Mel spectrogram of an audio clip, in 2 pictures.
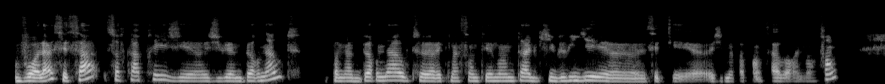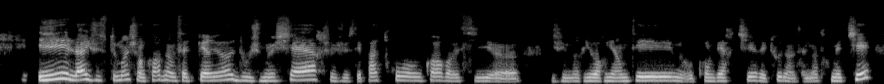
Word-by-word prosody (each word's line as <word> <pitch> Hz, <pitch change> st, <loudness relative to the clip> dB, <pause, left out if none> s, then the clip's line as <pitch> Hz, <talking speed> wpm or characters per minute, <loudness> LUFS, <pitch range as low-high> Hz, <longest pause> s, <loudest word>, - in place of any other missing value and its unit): Voilà 160 Hz, 0 st, +5 dB
c'est 170 Hz, -11 st, 0 dB
ça. 210 Hz, +6 st, +3 dB
Sauf 200 Hz, -1 st, -5 dB
qu'après 205 Hz, +2 st, -3 dB
j'ai, 160 Hz, -2 st, -4 dB
heu, 155 Hz, 0 st, -4 dB
j'ai 150 Hz, -1 st, -7 dB
eu 160 Hz, -, +1 dB
un 155 Hz, -, -1 dB
burn-out. 175 Hz, -, -2 dB, 0.3 s
Pendant 155 Hz, 0 st, -1 dB
le -, -, -2 dB
burn-out, 175 Hz, +2 st, 0 dB
heu, 160 Hz, -1 st, +4 dB
avec 155 Hz, +2 st, -2 dB
ma 155 Hz, -, -3 dB
santé 160 Hz, 0 st, -3 dB
mentale 165 Hz, 0 st, 0 dB
qui 155 Hz, +3 st, -4 dB
vrillait, 175 Hz, +1 st, +2 dB
heu, 140 Hz, -1 st, -2 dB
c'était, 75 Hz, -, -8 dB
heu, 75 Hz, 0 st, -5 dB
j'ai 145 Hz, -, -13 dB
même 150 Hz, 0 st, -6 dB
pas -, -, -11 dB
pensé 80 Hz, -, -10 dB
à -, -, -1 dB
avoir 75 Hz, 0 st, -5 dB
un 75 Hz, 0 st, -16 dB
enfant 235 Hz, -, -3 dB, 0.9 s
et 230 Hz, +8 st, +8 dB
là, 210 Hz, -1 st, +6 dB
justement, 200 Hz, 0 st, -3 dB
je -, -, -2 dB
suis 180 Hz, -, 0 dB
encore 185 Hz, +6 st, -2 dB
dans 195 Hz, -4 st, -1 dB
cette 170 Hz, -1 st, -2 dB
période 185 Hz, +4 st, +3 dB
où 175 Hz, -, -1 dB
je 165 Hz, 0 st, -4 dB
me 170 Hz, 0 st, 0 dB
cherche, 200 Hz, +2 st, +3 dB
je 155 Hz, -1 st, -8 dB
sais 150 Hz, +1 st, -6 dB
pas 180 Hz, +1 st, -2 dB
trop 185 Hz, -2 st, -2 dB
encore, 180 Hz, +1 st, -1 dB
heu, 155 Hz, -, -3 dB
si, 155 Hz, -1 st, -3 dB
heu, 270 Hz, -, 0 dB, 0.3 s
je 145 Hz, +2 st, -9 dB
vais 150 Hz, -, -3 dB
me 155 Hz, -, -4 dB
réorienter, 165 Hz, +3 st, +3 dB
me 165 Hz, -3 st, -1 dB
reconvertir 160 Hz, +4 st, -3 dB
et 150 Hz, -, 0 dB
tout 180 Hz, +5 st, -3 dB
dans 155 Hz, -4 st, -3 dB
un 145 Hz, -, -3 dB
autre 155 Hz, +1 st, -8 dB
métier 170 Hz, -, +3 dB
165 Hz, 220 wpm, -21 LUFS, 155-185 Hz, 0.9 s, et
